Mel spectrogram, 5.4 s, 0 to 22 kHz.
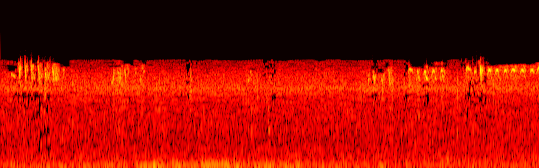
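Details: American bald eagle at its nest, filmed by a live nest cam on 22 March 2024 at 07:53 in the morning. A rapid series of high, thin chirps opens the recording, and more chirps return at the end. Soft low rumble runs throughout.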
